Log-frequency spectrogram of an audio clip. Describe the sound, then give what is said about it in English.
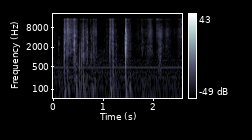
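Shuffling of a deck of large cards: a quick flurry of papery riffles and slaps, with one sharp snap partway through, then softer rustling as the cards settle. “As you can hear, I'm shuffling the cards.”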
